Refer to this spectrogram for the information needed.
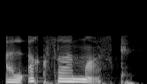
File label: "al-Aqsa mosque", Arabic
